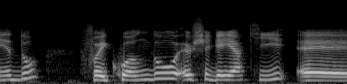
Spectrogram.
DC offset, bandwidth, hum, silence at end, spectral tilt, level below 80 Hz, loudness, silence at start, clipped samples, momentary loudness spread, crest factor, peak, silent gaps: under 0.1%; 7.6 kHz; none; 0 s; -6 dB/octave; -60 dBFS; -24 LUFS; 0 s; under 0.1%; 10 LU; 12 dB; -12 dBFS; none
